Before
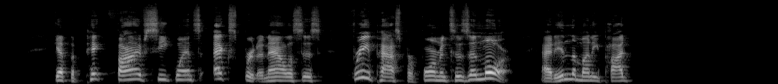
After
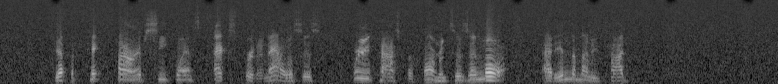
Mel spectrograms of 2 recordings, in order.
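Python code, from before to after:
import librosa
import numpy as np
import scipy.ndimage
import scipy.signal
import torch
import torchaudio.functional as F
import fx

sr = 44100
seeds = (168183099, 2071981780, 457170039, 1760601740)

y = fx.cycle_switch(x, sr, every=3, mode='muted')
y = fx.quant_dither(y, sr, seeds[0], bits=6, dither='triangular')
y = fx.record_warp(y, sr, rpm=78.0, depth_cents=250.0)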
